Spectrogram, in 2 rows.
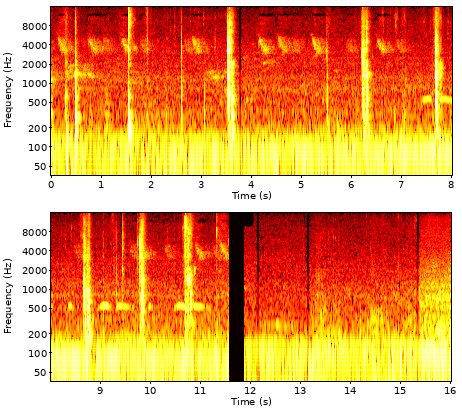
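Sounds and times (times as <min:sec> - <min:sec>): slime squelching: 0:00.0 - 0:11.6
slime popping: 0:03.5 - 0:03.8, 0:06.2 - 0:06.5.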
